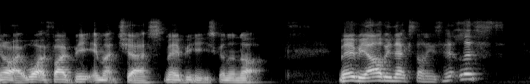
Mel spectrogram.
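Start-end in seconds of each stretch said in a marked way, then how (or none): none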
